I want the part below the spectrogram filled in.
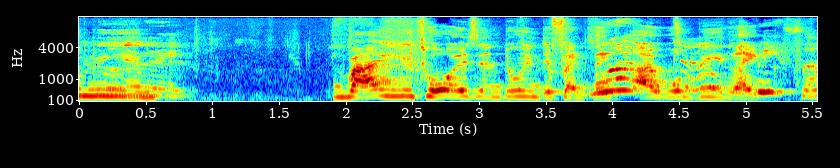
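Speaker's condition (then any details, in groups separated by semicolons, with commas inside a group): Cerebral palsy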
